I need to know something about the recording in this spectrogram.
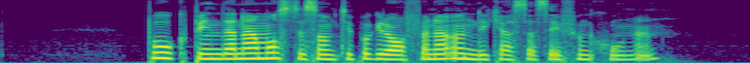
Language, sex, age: Swedish, female, 19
